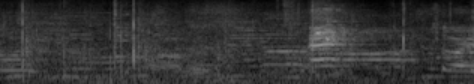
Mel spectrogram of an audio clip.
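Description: Sharp knocks of badminton racket strikes on a shuttlecock, one at the start and another about two-thirds of a second in, followed by players' voices near the end as the rally ends.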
